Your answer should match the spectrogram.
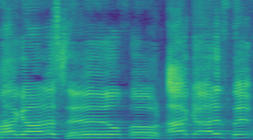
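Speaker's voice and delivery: slow, high, gleeful singsong; gloating mugger. Retold or imitated. Mugger going home with the phone, gloating singsong. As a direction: gloat slowly, drawing out the words. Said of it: "picturing this guy going home".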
